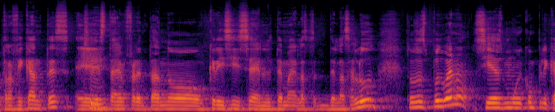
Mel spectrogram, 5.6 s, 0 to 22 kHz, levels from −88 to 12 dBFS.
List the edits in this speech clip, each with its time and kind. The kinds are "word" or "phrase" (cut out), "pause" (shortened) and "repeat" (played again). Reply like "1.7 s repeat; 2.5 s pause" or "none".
none

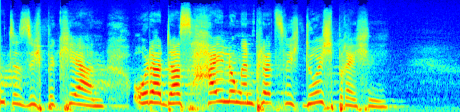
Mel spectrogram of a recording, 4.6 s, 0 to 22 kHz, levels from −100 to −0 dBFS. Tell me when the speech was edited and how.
none

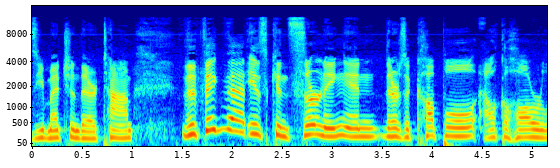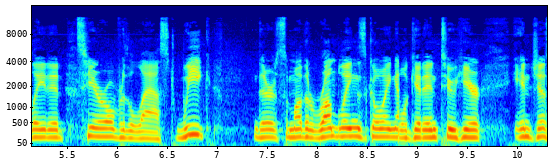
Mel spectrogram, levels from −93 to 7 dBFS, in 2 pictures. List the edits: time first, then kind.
2.1 s word; 5.6 s word; 8.8 s word

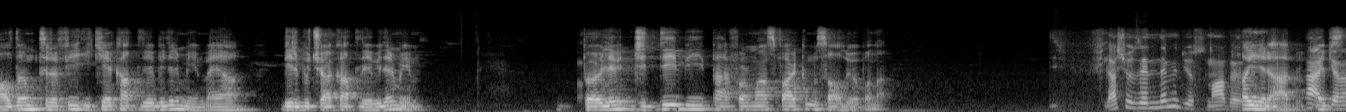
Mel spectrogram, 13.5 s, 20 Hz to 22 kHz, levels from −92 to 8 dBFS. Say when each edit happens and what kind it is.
none

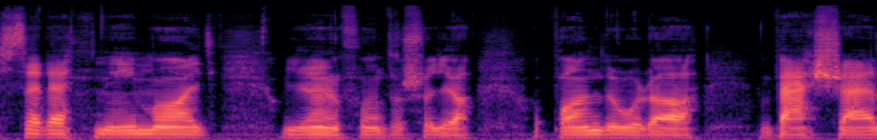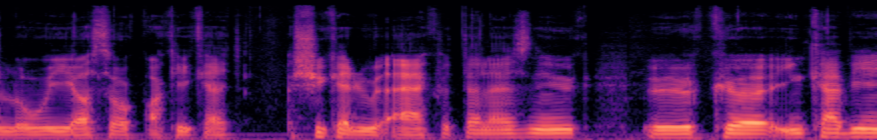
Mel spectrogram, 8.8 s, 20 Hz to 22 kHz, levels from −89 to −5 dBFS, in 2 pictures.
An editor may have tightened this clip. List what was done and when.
none

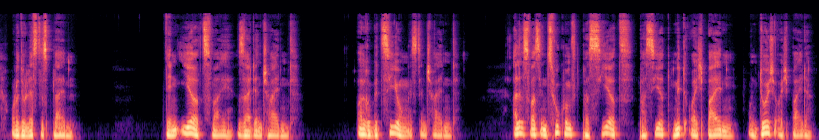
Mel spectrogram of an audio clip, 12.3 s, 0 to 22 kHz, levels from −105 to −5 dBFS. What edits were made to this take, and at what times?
11.1 s pause

